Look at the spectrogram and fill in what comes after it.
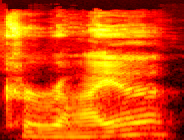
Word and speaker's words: Correia: I believe another person on the Zero Friends Art Collective is a guy by the name of Dave Karaya, I believe it's pronounced. It's at Dave, so D-A-V-E, and then last name is C-O-R-R-E-I-A on Instagram.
